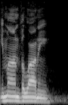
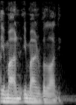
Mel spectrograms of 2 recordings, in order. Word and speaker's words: Iman Vellani: The point is, if you look at the very casting, Iman Vellani as as that as that part, that's how you pronounce her name, right? – Iman, uh, Vellani, yeah. yeah, Iman Iman Vellani.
